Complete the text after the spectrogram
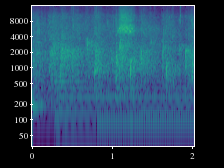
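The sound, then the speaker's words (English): An audience claps for Jesus in a steady, dense wash over sustained low keyboard chords, the clapping moderately loud and continuous for about two seconds with no voices. “If you want to clap for Jesus, you can do it better.”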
